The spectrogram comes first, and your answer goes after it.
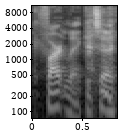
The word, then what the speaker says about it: fartlek: Fartlek. It's a Swedish word, F-A-R-T-L-E-K, fartlek. Uh-huh. Yeah, be clear we spell that right.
